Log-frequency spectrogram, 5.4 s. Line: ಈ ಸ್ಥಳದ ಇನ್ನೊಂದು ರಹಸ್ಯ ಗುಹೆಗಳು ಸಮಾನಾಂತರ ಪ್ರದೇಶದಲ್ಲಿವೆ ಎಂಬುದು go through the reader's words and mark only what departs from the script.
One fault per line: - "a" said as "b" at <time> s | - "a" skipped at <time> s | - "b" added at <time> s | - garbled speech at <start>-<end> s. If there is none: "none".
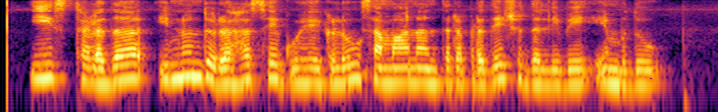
none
